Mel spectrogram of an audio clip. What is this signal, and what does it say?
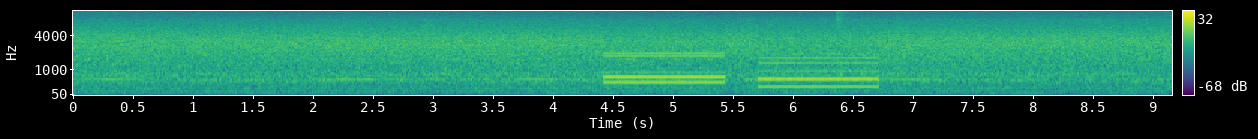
Aircraft SELCAL, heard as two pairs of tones, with the noise inside a lift. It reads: FJ-BH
